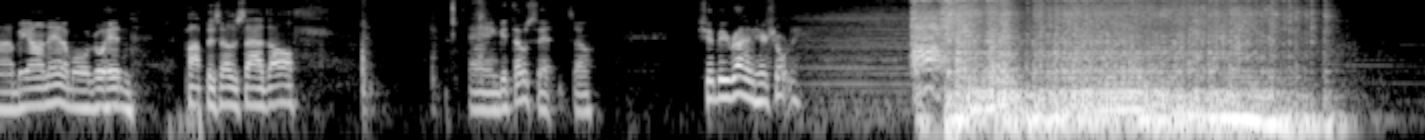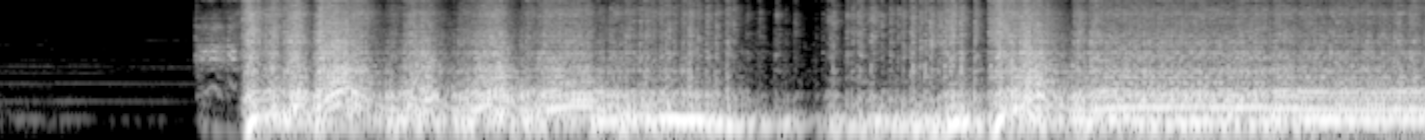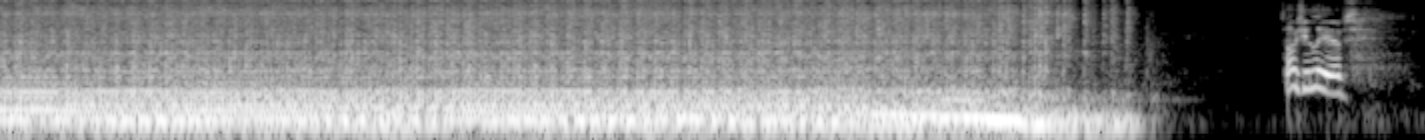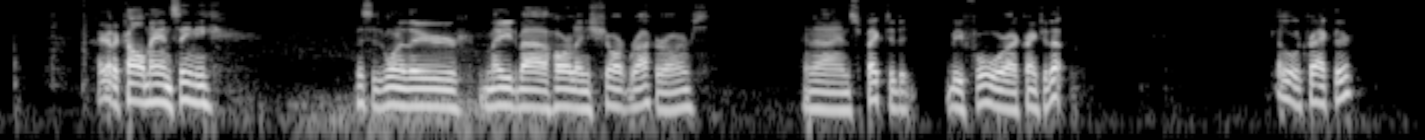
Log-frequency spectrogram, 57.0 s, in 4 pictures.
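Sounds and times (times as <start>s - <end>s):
engine starting and running: 7.6s - 40.6s.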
